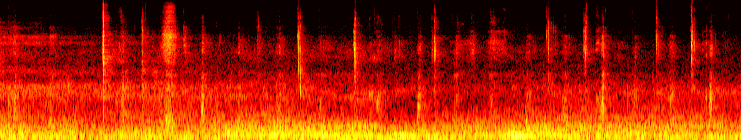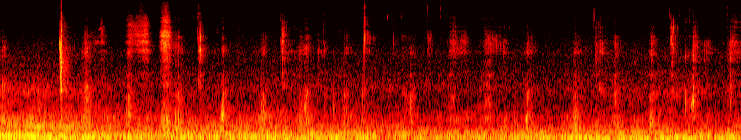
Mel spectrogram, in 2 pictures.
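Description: Close-up chewing of slices of beef tripe, with many sharp, wet mouth clicks throughout. It grows somewhat quieter in the second half.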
